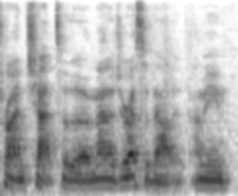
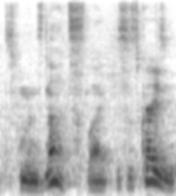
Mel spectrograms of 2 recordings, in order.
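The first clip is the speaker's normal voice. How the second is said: softer disbelieving aside to a friend; hushed aside; 2 semitones lower, 10 dB quieter than usual. Retold or imitated. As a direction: mutter it so she cannot hear. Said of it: "looking at each other like".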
